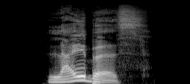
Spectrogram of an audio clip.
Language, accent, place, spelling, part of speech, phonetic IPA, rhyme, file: German, Germany, Berlin, Leibes, noun, [ˈlaɪ̯bəs], -aɪ̯bəs, De-Leibes.ogg
- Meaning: genitive singular of Leib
